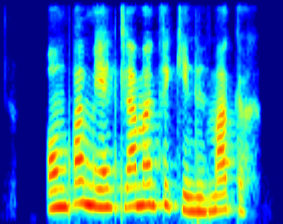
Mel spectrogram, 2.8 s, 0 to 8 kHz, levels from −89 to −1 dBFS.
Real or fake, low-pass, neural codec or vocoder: fake; 7.2 kHz; codec, 16 kHz, 0.8 kbps, ZipCodec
